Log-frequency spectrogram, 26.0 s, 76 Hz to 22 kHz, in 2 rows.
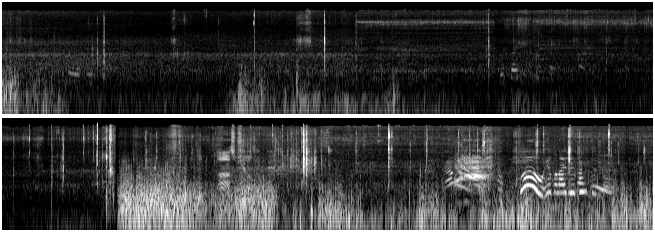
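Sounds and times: voices: 1.3 - 2.0, 7.1 - 15.3, 17.2 - 25.4.

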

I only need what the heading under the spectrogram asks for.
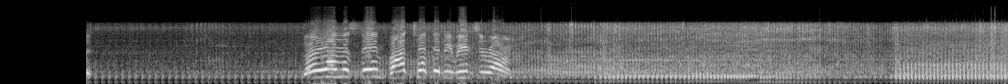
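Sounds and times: quad bike engine idling: 0.9 - 10.0.

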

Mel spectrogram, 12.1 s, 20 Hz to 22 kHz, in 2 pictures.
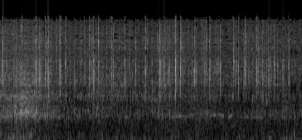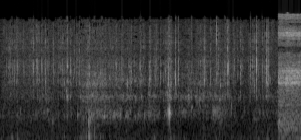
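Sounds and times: underwater crackle of clicks: 0.0 - 11.6.

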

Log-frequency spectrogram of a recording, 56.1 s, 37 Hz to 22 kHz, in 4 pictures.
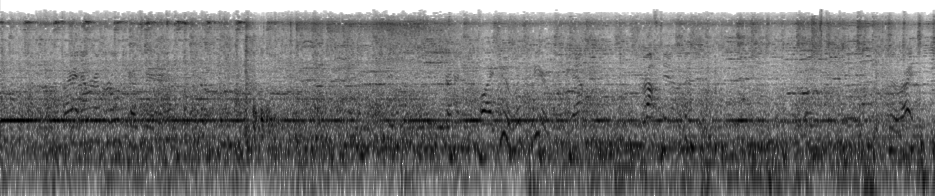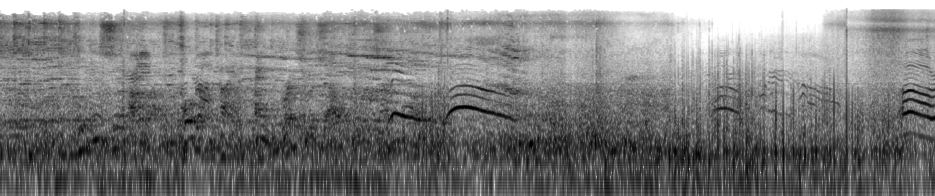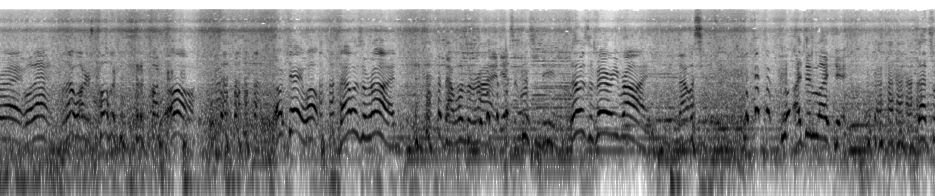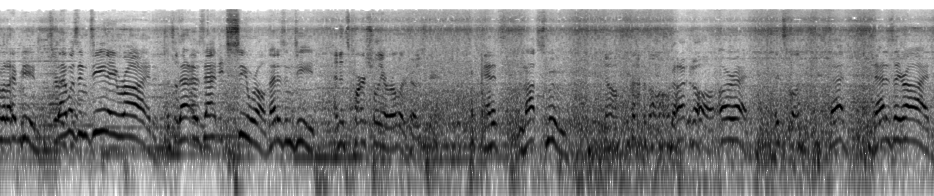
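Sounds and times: boat rolling along track rumble: 0.0 - 56.0
constant hum: 0.0 - 56.0
wind on microphone: 17.5 - 32.0.

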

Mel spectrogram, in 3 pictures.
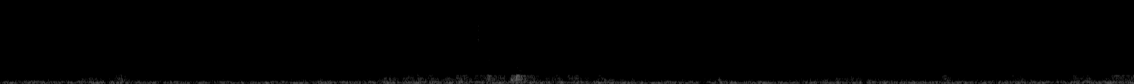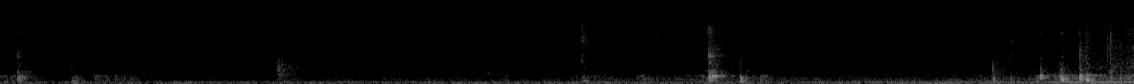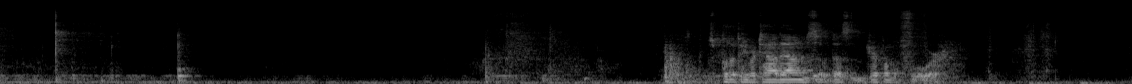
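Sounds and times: towel rustling: 27.2 - 34.0.

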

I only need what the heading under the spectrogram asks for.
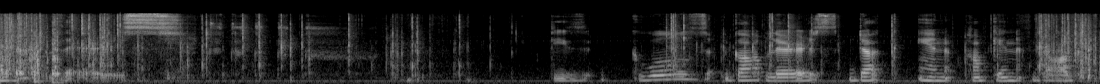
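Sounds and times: plastic pouch crinkling: 0.0 - 5.2, 6.6 - 9.1, 9.8 - 11.0.

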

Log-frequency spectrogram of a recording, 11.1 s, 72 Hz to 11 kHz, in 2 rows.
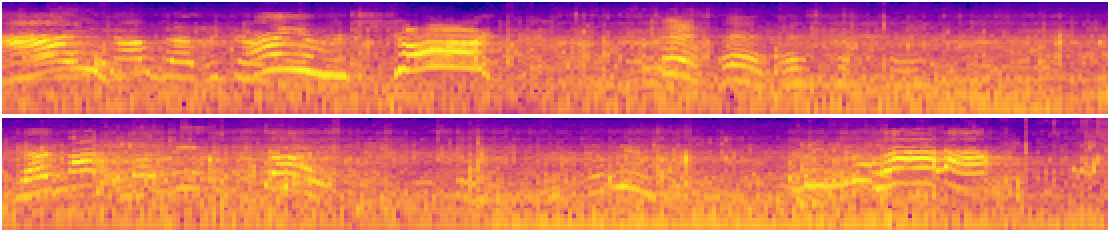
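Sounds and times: splashing in a pool: 0.0 - 11.0
steady low hum: 0.0 - 11.0.

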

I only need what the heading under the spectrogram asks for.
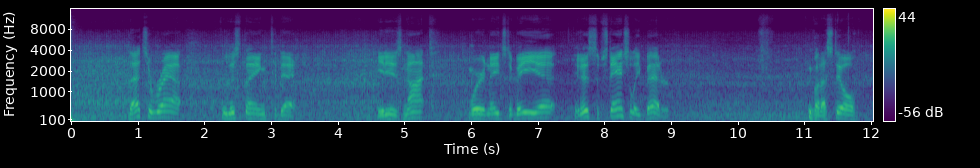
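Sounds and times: diesel tractor engine idling: 0.0 - 12.0.

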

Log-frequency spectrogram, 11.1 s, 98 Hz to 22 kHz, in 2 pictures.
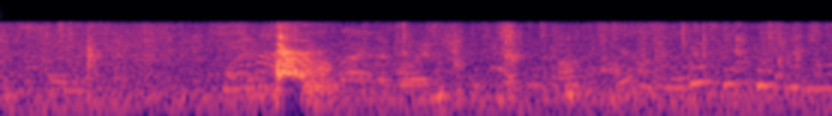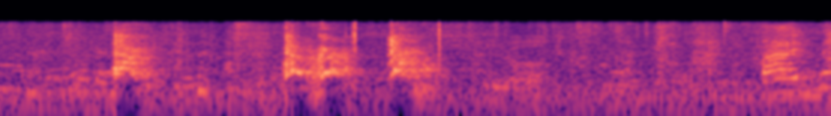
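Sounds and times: puppies barking: 1.7 - 2.4, 6.2 - 6.7, 7.4 - 8.6.

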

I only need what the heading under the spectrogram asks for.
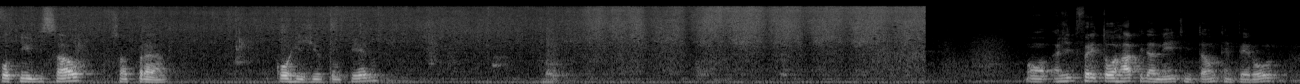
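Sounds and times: frying pan sizzling: 0.0 - 9.3.

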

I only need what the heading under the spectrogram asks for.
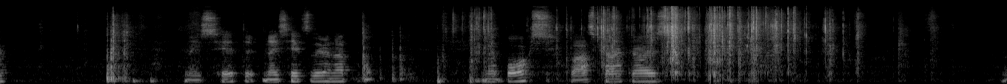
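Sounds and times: wrapper crinkling and tearing: 4.5 - 9.2.

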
